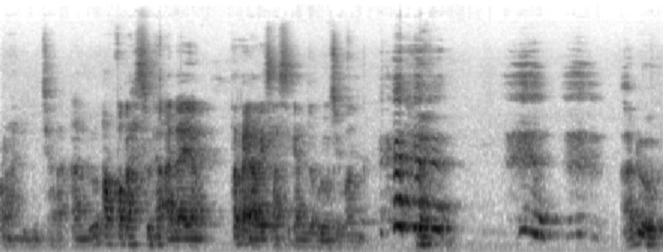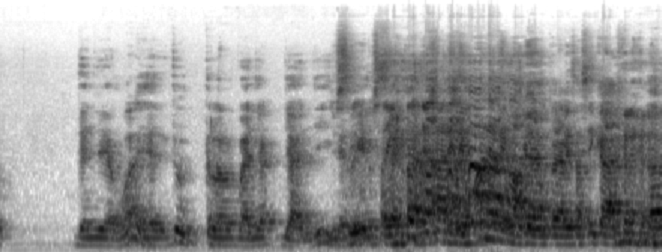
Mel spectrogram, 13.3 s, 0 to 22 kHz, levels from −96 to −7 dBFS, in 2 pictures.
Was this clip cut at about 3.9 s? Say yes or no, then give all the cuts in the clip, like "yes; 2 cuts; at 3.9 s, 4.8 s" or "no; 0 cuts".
no; 0 cuts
